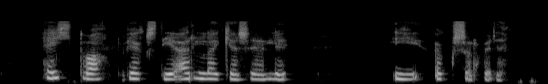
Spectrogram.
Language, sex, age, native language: Icelandic, female, 12, Icelandic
